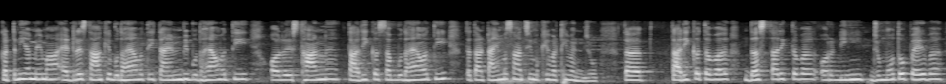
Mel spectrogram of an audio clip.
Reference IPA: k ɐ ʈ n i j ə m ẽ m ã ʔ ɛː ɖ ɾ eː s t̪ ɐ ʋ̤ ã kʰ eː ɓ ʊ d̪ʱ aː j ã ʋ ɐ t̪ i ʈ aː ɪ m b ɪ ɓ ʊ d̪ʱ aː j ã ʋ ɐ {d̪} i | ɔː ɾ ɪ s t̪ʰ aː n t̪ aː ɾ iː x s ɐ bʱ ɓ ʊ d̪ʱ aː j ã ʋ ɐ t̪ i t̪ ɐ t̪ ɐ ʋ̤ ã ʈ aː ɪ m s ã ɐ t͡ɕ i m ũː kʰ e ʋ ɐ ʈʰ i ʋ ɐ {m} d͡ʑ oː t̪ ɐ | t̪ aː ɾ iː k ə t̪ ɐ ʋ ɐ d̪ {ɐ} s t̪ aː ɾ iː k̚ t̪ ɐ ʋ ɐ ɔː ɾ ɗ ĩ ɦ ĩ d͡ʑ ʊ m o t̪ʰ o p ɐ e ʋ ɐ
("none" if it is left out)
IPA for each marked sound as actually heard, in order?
t̪, ɲ, ɐ

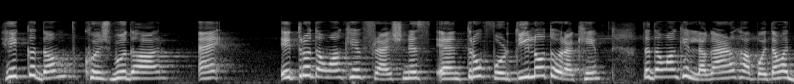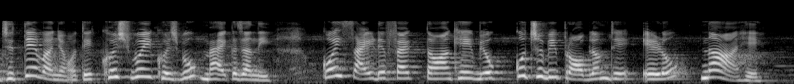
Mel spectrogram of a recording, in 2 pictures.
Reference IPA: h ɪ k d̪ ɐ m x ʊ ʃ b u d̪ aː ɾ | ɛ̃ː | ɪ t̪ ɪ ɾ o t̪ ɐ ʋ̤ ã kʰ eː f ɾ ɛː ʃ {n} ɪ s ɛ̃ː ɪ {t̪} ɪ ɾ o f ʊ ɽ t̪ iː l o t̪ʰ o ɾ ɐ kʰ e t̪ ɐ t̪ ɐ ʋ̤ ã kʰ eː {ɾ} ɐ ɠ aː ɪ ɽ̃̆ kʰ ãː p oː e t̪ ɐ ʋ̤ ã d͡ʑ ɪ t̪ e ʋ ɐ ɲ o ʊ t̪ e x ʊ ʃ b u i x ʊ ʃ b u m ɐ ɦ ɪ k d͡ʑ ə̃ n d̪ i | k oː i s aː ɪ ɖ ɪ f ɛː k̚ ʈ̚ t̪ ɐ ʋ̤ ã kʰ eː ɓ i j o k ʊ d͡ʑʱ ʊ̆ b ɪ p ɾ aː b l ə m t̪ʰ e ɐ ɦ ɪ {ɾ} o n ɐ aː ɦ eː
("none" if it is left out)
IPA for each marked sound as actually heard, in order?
n, t̪, l, ɽ

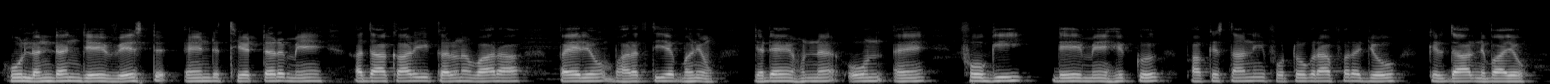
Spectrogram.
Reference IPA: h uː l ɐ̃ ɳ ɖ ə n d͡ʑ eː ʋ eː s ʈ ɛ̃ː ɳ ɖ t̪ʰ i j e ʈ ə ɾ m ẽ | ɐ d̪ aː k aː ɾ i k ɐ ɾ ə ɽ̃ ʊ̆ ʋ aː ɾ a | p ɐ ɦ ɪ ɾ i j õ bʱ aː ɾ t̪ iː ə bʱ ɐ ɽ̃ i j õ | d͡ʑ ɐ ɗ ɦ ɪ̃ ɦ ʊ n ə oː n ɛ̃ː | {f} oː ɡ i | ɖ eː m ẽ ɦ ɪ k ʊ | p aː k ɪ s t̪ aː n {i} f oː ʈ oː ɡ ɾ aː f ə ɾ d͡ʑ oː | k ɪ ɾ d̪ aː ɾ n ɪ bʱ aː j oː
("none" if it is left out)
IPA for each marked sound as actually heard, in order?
f, i

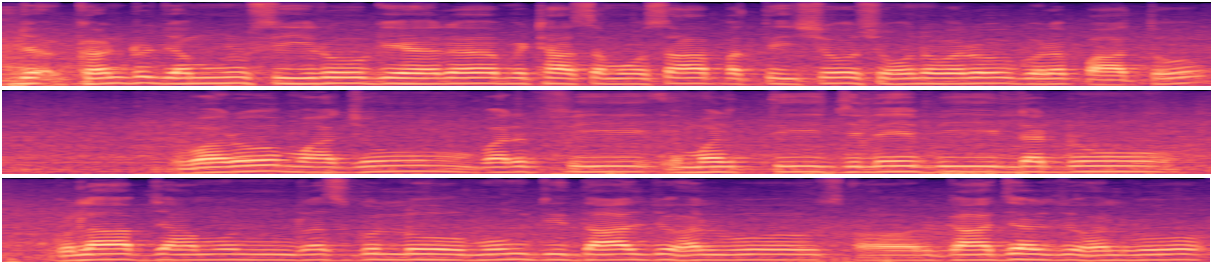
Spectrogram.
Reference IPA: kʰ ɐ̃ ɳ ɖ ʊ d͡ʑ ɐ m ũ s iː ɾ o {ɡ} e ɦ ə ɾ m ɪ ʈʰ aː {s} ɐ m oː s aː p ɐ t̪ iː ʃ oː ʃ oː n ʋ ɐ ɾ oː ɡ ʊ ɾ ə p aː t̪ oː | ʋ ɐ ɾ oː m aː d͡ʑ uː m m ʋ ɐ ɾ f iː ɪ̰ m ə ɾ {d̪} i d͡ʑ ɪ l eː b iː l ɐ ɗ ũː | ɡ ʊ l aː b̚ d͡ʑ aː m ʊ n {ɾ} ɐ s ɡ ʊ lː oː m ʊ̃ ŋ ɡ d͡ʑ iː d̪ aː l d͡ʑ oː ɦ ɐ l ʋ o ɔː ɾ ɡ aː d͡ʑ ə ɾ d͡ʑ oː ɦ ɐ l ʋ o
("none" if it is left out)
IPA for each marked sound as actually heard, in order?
ɡ, s, t̪, ɾ

